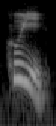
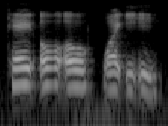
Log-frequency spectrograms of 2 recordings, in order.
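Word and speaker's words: cuyir: So the word for is Kooyee. Kooyee. Is that the pronunciation or the actual spelling? Yeah, that's the pronunciation. Okay. It's spelled C-U-Y-I. So that's why I thought it was going to be basically spelled. Kuyir, just without the R on the end.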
